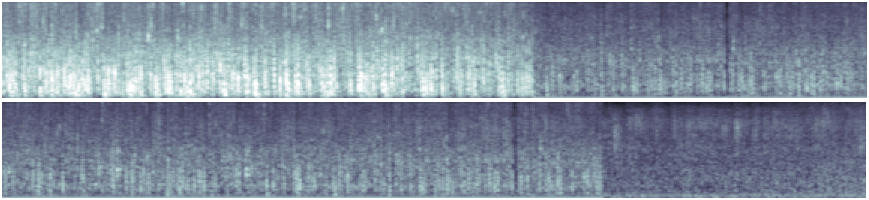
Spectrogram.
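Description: Heavy rain pattering and splashing, a dense hiss of many close drops. About four and a half seconds in it drops to a quieter, steady rain hiss.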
